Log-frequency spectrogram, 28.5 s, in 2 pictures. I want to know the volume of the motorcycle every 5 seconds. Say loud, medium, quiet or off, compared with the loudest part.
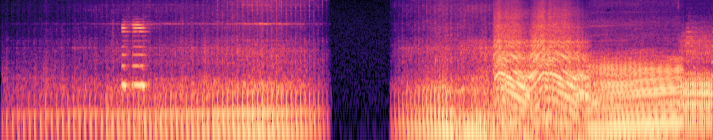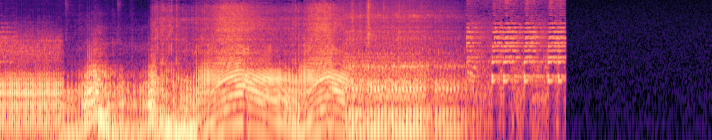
quiet, medium, loud, loud, loud, off.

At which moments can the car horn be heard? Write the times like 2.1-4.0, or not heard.
2.4-3.0, 13.7-14.7, 23.6-25.6.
